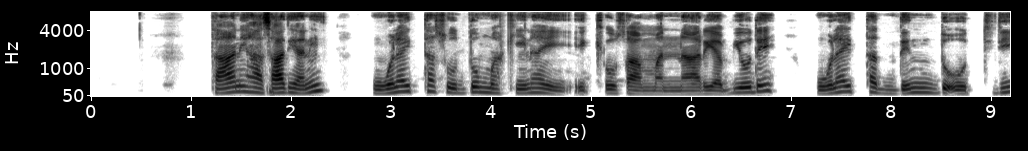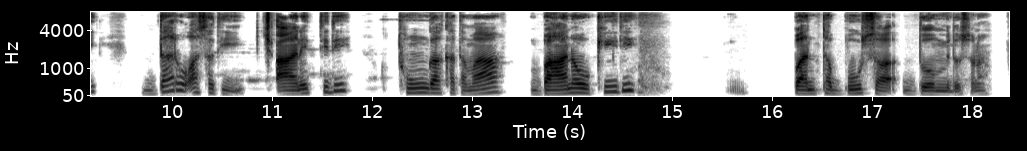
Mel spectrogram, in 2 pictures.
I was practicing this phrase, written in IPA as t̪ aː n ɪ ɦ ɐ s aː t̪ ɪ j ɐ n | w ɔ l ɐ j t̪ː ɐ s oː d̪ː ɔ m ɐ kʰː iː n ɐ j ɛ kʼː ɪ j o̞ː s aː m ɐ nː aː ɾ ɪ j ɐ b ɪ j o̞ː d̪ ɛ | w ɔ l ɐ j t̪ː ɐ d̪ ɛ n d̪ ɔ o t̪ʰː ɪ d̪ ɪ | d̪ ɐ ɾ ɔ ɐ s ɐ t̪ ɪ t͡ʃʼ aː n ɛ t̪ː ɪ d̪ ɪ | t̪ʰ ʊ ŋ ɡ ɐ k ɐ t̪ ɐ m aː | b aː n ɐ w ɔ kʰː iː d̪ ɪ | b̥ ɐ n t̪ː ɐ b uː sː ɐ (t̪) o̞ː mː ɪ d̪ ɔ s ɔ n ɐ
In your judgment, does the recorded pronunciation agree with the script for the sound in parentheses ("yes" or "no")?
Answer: no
